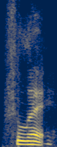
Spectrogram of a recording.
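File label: "fillet", meat, American English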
